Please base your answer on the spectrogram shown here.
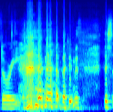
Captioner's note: laughter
